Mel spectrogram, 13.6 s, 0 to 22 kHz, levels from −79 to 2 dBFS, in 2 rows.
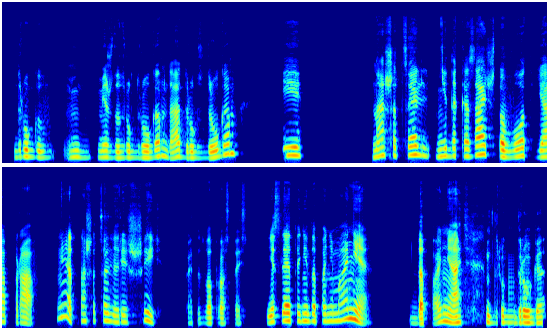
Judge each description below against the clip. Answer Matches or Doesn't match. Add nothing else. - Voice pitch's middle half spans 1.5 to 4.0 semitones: Doesn't match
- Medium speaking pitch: Matches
